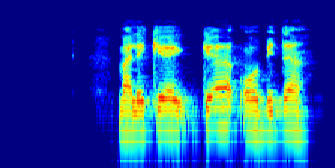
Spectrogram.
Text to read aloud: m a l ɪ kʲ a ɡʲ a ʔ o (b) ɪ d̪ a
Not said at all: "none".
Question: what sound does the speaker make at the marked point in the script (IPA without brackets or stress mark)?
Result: b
